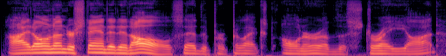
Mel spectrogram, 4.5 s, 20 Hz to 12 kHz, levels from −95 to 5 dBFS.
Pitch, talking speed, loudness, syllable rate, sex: 135 Hz, 190 wpm, -20 LUFS, 4.6 syllables/s, male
